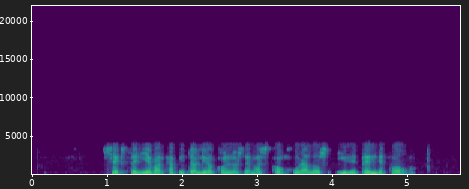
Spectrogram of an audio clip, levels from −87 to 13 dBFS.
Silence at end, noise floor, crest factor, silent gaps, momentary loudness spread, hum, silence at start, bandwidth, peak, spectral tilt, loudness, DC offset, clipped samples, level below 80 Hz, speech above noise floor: 0.65 s; -76 dBFS; 18 dB; none; 6 LU; none; 0.95 s; 4.3 kHz; -4 dBFS; -5 dB/octave; -23 LUFS; under 0.1%; under 0.1%; -70 dBFS; 53 dB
